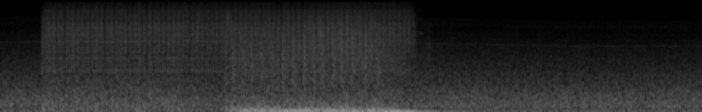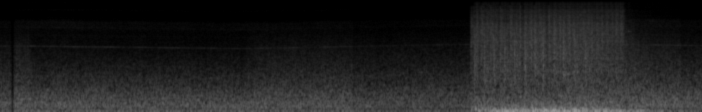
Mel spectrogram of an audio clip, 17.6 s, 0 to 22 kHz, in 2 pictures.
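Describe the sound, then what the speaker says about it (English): Strafing runs by a P-996 Lazer fighter jet in GTA 5, with two loud, dense bursts of rapid gunfire rising over a steady roar of engine and background noise, the first early and the second near the end. "The P-996 laser fighter jet is about to do some strafing runs"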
